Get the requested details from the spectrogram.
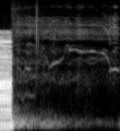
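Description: A short, loud, harsh buzzer blast that cuts off after a fraction of a second, followed by a quiet stretch with faint, thin high-pitched tones.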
